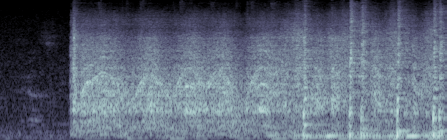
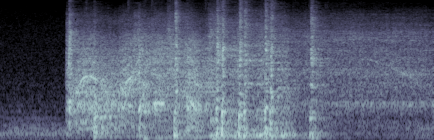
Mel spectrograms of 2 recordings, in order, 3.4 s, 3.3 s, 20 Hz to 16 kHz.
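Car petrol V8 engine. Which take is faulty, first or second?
first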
